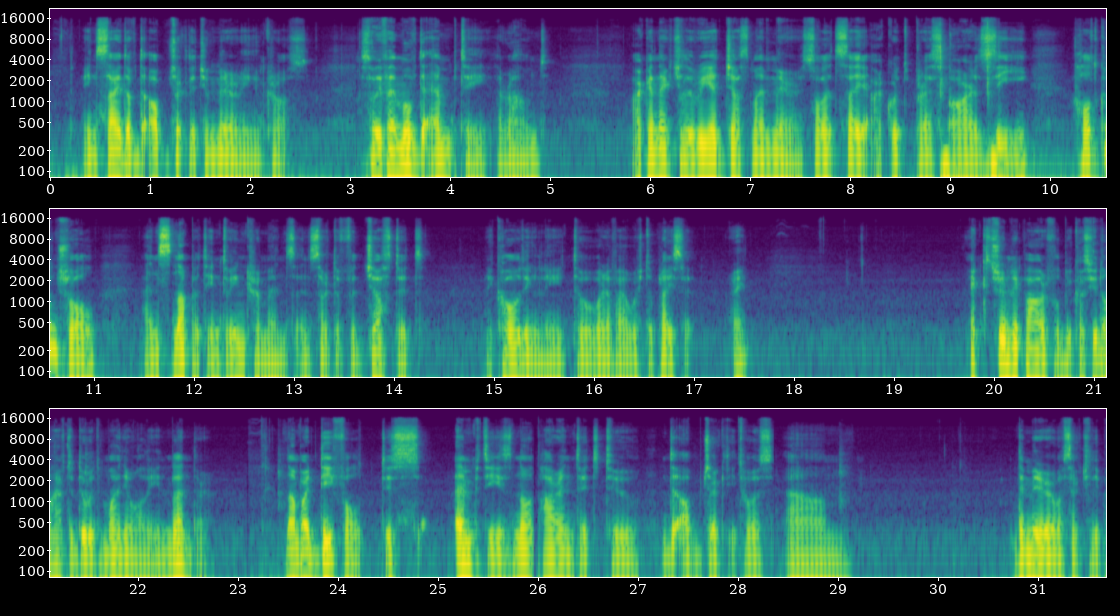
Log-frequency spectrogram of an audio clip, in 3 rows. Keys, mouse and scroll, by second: 3.1 r, 8.8 r, 21.4 middle click, 23.4 middle click, 25.9 g, 29.0 middle click.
